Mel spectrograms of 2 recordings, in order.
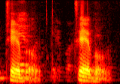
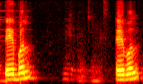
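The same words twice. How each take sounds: First: Table as low, falling "thay-bul"; aspirated T. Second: Table rising, louder, dry T; hard Indian T. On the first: Teacher has learners repeat, table with a puff on T. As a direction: breathe out on the T of table. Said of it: "Speak after me". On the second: Teacher contrasts the old way, table with hard rising T. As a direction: hit table with no puff of air. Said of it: "Not table". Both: Shown as a demonstration.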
